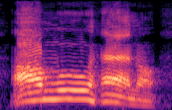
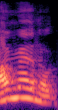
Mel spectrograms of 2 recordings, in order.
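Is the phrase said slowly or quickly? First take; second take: slowly; quickly. First: It is said slowly, with syllables kept apart. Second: It is said quickly, squeezed into one chunk.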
